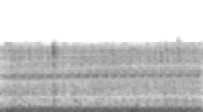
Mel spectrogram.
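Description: A tractor tills a flooded rice paddy in the distance during the rainy-season sowing, its engine a steady, even drone that holds without pause throughout.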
